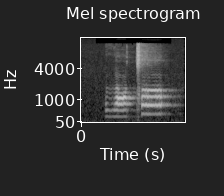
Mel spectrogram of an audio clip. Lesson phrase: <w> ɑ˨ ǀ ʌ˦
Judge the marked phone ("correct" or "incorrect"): incorrect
